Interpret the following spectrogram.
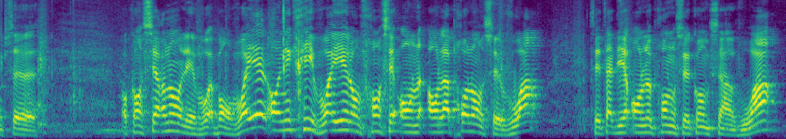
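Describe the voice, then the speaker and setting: An older man leads a pronunciation lesson at an unhurried pace, repeating key words and checking in with his pupils. His voice sits somewhat high and swings widely in pitch as he stresses each syllable. He praises and questions a young pupil along the way. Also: lo-fi sound, a little hiss or hum. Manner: patient, repeats himself, checks understanding often. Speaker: French teacher. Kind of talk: recorded French pronunciation lesson.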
